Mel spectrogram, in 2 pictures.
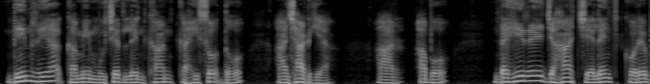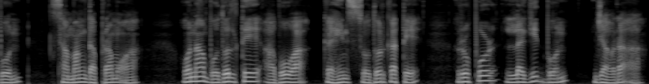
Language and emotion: Santali, sad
